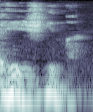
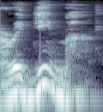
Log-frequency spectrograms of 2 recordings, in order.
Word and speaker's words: regina: A consoante palatal existe em italiano, em português. São consoantes formadas por um processo de palatização do latim para o português. Mas em português, em latim, não existe. Então não é G, não é Regina, é Regina, não é Nhe, não é Magnus, é Magnus.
